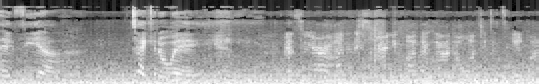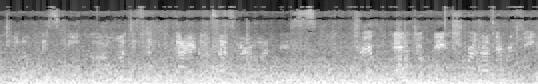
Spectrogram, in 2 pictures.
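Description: Steady low road rumble of a car driving, heard inside the cabin, with faint voices over it.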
